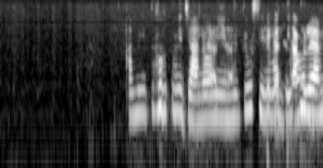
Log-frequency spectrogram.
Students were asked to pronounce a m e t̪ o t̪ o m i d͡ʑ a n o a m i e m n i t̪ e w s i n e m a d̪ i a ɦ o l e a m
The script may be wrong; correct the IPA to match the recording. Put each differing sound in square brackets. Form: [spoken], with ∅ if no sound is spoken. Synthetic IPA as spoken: a m [i] t̪ o t̪ [u] m i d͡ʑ a n o a m i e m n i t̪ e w s i n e m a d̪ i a ɦ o l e a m

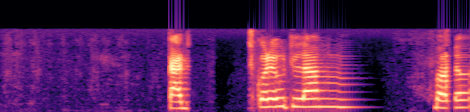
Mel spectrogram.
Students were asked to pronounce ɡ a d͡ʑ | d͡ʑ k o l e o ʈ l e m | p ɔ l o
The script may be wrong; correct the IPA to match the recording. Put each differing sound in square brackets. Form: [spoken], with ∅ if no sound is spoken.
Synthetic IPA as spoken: [k] a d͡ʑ | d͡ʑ k o [ɾ] e [u] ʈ l [a] m | [b] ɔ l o

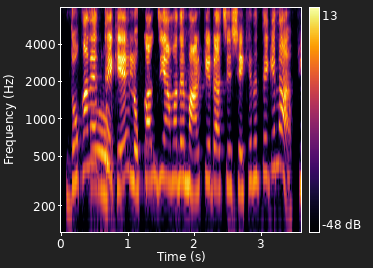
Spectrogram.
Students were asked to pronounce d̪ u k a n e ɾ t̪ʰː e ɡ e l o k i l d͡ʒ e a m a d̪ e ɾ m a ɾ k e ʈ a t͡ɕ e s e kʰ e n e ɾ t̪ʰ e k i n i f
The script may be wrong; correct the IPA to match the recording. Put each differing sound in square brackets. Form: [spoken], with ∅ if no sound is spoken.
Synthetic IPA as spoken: d̪ [o] k a n e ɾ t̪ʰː e [k] e l o k [a] l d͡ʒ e a m a d̪ e ɾ m a ɾ k e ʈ a [t͡ɕʰ] e [ʃ] e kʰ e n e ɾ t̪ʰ e k [e] n [a] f

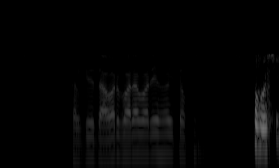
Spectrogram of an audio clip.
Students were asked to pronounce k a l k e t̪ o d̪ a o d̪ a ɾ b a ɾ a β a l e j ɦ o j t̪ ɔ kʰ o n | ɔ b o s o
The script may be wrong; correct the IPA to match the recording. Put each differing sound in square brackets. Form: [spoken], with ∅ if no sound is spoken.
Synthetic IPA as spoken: k a l k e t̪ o d̪ a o [∅] a ɾ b a ɾ a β a [ɾ] e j ɦ [ɔ] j t̪ ɔ kʰ o n | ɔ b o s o

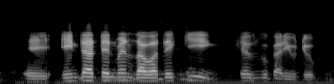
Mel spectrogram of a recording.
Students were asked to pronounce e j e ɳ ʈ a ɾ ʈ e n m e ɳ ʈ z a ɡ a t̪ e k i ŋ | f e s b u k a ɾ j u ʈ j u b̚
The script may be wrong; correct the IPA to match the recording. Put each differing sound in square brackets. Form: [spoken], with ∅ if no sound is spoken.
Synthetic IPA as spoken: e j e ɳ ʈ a ɾ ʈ e n m e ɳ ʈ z a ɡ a t̪ e k i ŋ | f e s b u k a ɾ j u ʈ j u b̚

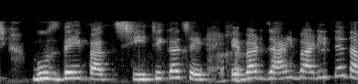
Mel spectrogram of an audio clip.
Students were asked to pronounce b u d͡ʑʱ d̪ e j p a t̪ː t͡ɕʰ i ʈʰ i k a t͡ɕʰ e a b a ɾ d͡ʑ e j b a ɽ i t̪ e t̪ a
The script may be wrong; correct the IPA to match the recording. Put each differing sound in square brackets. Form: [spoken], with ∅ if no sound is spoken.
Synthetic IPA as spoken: b u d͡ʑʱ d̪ e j p a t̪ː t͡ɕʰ i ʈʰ i k a t͡ɕʰ e [e] b a ɾ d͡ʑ [a] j b a ɽ i t̪ e t̪ a

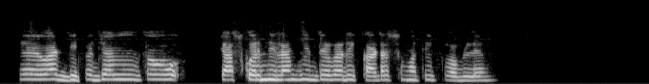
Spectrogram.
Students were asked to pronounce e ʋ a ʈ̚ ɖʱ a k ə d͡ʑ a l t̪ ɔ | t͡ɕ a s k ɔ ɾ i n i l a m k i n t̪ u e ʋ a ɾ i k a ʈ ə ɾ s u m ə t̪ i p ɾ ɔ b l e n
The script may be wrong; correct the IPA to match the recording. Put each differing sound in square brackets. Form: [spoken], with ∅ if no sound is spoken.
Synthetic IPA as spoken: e ʋ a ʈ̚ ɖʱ [i] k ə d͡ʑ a l t̪ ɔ | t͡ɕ a s k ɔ ɾ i n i l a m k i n t̪ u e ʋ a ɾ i k a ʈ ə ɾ s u m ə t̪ i p ɾ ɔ b l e [m]

